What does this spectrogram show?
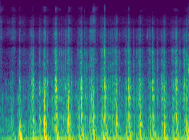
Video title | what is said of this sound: Amazing Digital Circus Animiniz Unboxing Video - Sideshow Series | You can even hear a jingle a jiggle. You hear a noise if you shake it.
